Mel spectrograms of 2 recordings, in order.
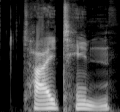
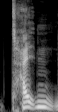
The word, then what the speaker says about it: titin: Titan. Titan is pronounced the same. It's basically pronounced the same.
